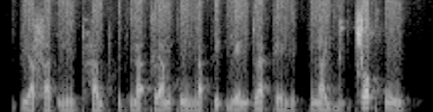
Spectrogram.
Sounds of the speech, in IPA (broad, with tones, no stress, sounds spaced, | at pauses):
p i˨˩ a̯ f aː˨˩ k̚ n uː˩˦ pʰ a˧ w pʰ ɯ˨˩ k̚ n a˦˥ ʔ k l a˦˥ m k uː˨˩ ŋ a˦˥ p̚ ʔ i˥˩ ʔ b eː˧ n p l a˥˩ k̚ ʔ e˧ n | ŋ a˧ j b i˥˩ ʔ t͡ɕ ɔː˥˩ kʰ w uː˨˩ p̚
